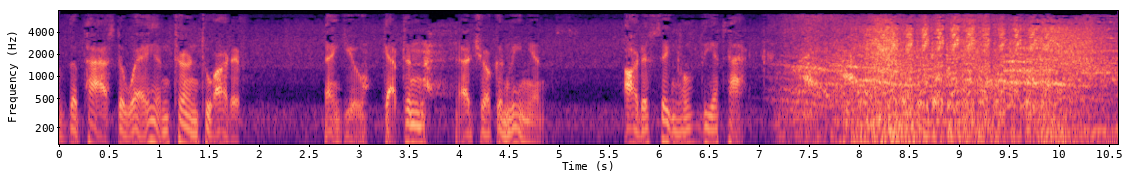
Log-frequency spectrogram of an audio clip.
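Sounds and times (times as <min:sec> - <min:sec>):
speech: 0:00.0 - 0:02.0, 0:02.6 - 0:05.0, 0:05.6 - 0:07.2
Preybird-class starfighters in tight formation roaring past: 0:07.1 - 0:10.5
low-power blaster fire: 0:07.1 - 0:10.5.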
